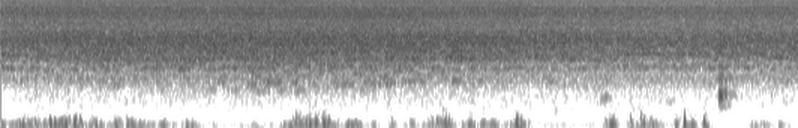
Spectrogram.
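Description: Pangas fish frying in a pan in a Bengali village kitchen gives a steady, loud sizzling hiss throughout, with low thumps and clatter beneath it.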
